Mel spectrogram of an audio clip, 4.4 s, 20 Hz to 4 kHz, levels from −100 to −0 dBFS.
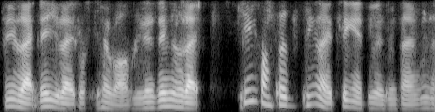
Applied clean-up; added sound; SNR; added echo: neural mask model Resemble Enhance denoiser.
